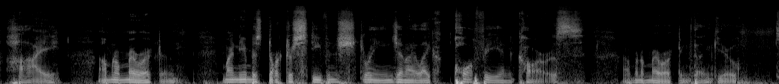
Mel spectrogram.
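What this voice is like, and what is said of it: Bad American accent, Cumberbatch's Dr. Strange. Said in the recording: “Benjamin Cumberbatch ... his American accent is awful.”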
